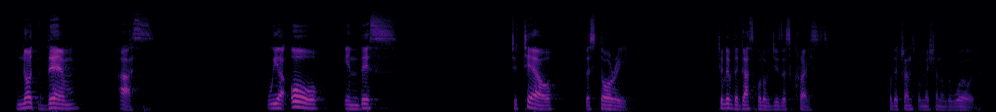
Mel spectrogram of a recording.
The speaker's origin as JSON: {"language": "English", "country": "Zambia", "tie": "born there", "said": "I was born in Zambia, just across the border from Zimbabwe"}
